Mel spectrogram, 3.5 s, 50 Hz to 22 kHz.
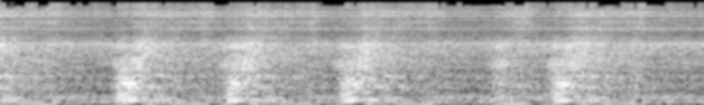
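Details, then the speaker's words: Rovan 45cc two-stroke RC engine after reassembly following an out-of-balance clutch, spark plug refitted: blips up and falls back about once a second, crisp and even, no misfire or rattle; sounds normal again, though owner thinks the engine may need replacing. "There you go. Now it sounds the same. Now it sounds the way it normally would sound."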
